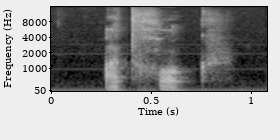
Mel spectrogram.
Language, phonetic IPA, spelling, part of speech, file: Polish, [ˈat ˈxɔk], ad hoc, adverbial phrase, Pl-ad hoc.ogg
